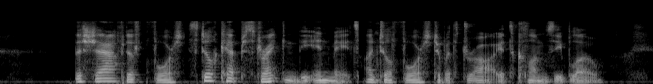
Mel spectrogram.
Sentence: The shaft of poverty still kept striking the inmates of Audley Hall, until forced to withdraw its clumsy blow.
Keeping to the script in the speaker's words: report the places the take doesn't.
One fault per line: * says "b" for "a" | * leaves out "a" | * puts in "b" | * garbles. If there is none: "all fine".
* says "forced" for "poverty"
* leaves out "of Audley Hall"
